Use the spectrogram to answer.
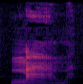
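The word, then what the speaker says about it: Mahon: He had a Roman nose, a snow white long beard, and his name was Mahan, but he insisted that it should be pronounced man.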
